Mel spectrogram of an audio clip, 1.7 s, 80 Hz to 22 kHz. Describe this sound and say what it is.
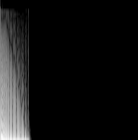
Hardcore Bass 4
Powerfull bass. Enjoy!
trance, hardcore, bass, party, gabber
